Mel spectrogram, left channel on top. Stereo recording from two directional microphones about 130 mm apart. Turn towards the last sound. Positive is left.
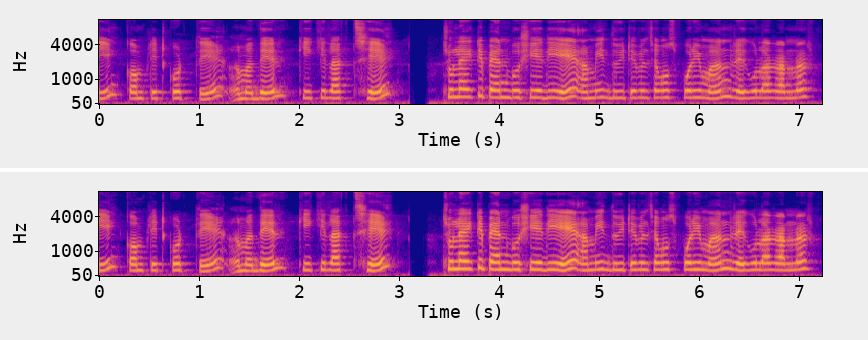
turn(degrees=-25)  # may be behind; listen again after turning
